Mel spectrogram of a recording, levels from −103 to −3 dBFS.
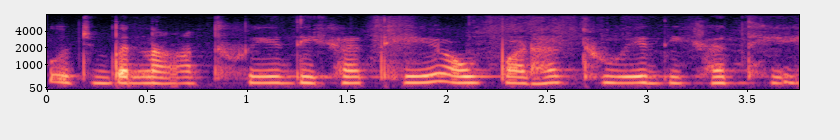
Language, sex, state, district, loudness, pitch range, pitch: Chhattisgarhi, female, Chhattisgarh, Rajnandgaon, -19 LUFS, 250-260 Hz, 255 Hz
